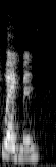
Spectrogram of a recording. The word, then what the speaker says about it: Wegmans: is Wegmans, pronounced Wegmans.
